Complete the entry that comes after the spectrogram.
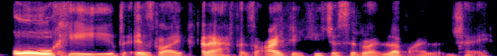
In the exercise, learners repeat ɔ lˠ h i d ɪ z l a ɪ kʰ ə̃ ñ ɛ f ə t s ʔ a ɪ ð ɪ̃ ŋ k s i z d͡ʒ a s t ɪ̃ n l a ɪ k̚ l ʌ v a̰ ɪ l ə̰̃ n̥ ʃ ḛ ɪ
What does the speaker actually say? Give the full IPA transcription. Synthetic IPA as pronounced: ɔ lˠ h i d ɪ z l a ɪ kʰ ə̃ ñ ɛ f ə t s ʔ a ɪ θ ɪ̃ ŋ k h i z d͡ʒ ʌ s t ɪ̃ n l a ɪ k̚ l ʌ v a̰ ɪ l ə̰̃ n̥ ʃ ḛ ɪ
